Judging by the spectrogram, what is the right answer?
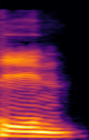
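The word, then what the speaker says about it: شين: ব্যাস, ঠিক আছে, জি, উচ্চারণটা হয় তালব্যস্যের মতো, শিন কি হয়, শিন, তে লেখা শিন, যায়, ইংরেজিতে এভাবে লেখা যায়, আর বাংলাতে তালব্যস্য শিন, শিন, শিন, শিন। তাহলে শিন, পার্থক্যটা কি? শিন, এটা এটা চিকন, এটা একটু মোটা, মোটা, তাই না?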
